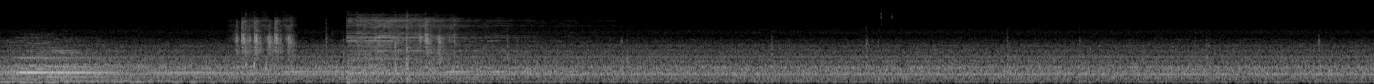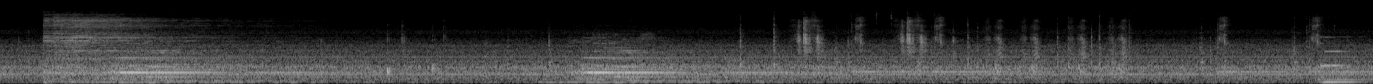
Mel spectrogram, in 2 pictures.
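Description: Video game music plays through a loudspeaker.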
